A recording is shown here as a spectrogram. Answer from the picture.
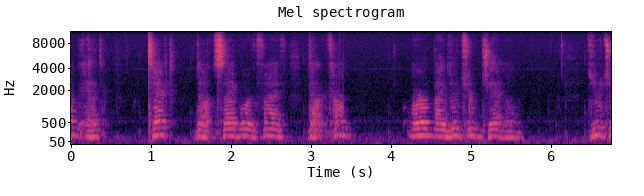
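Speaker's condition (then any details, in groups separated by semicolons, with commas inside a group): Spinal muscular atrophy type two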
